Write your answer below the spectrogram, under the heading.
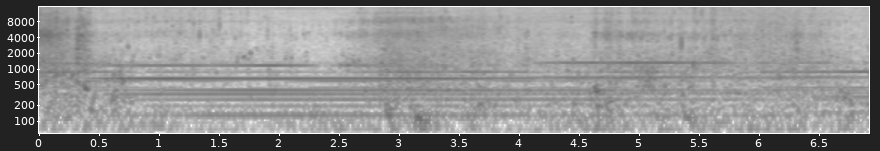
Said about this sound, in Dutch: Wat ga je het meeste missen? Ja, dit, hè. Gewoon het bootje hier, zo, dan op zee. Ik kan eigenlijk wel gek stoppen met vissen, hè. Het is fantastisch, dit.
